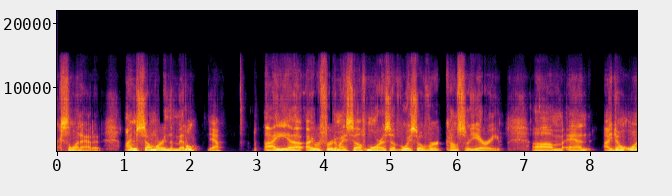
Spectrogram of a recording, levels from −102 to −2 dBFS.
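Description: From start to finish the speech carries Speex codec damage that is plainly audible. This CELP coder rebuilds each sound from a predicted filter plus a coded excitation, and the excitation here is short of bits, which fits a mid-range Speex mode around 22 kbps. Voiced sounds come out grainy and hoarse rather than swirly or watery, which sets it apart from transform codecs such as MP3. Nothing is present above 15.3 kHz.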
